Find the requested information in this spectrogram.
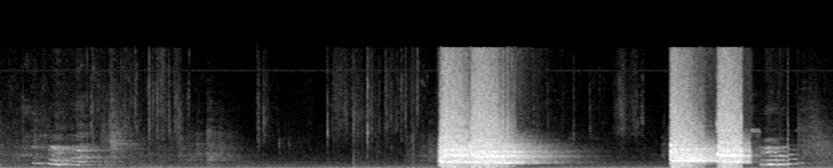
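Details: A Chihuahua and Shih Tzu cross dog gives two loud, harsh broadband barks a couple of seconds apart, the second doubled, with faint squeaky whines before and after in an otherwise quiet room.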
